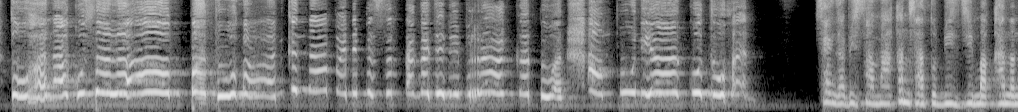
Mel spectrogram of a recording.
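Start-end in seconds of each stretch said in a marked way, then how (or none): 0.1-7.5 crying out, re-enacted. Praying alone in the hotel, re-enacted tearful wail. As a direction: wail it up high as if pleading with God. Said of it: "Saya nangis teriak".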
